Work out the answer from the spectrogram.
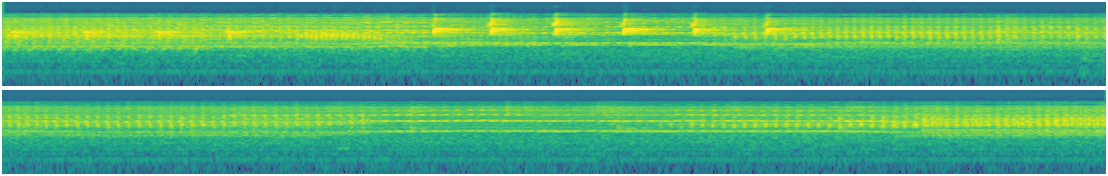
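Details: Waterslager Malinois canary from Veliko Gradiste, Serbia, delivering a burst of about six rapid clicking knocks, then long rolling water-like trills that dip lower and rise again, under a faint steady low hum.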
